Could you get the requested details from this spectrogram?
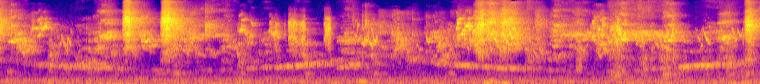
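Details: Pet budgies in a busy, chattering warble, sharp squawky chirps clustered in bursts with short pauses, and a soft low tone sliding up and down beneath them.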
